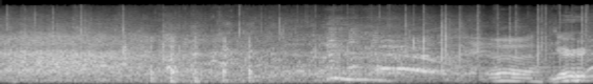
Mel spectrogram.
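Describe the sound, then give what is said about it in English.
A crowd claps and applauds in a steady, dense patter for several seconds, the applause started by a group of friends in the audience, with voices calling out and chattering over the clapping toward the end. “And your friends are starting the applause.”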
